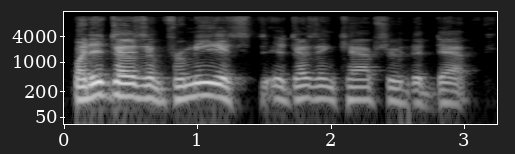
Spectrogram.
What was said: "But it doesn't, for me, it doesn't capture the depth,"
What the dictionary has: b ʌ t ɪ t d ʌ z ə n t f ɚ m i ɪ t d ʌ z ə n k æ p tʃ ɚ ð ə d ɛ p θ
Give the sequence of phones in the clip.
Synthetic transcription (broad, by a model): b ʌ t ɪ t d ʌ z ə n t f ɚ m i ɪ t d ʌ z ə n k æ p tʃ ɚ ð ə d ɛ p θ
